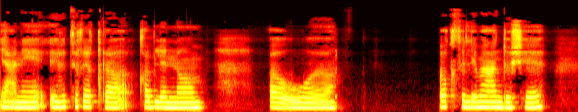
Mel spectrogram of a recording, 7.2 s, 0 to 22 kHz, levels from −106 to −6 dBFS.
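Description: At 4.17 to 4.21 s the speech is hit by damaged data in a compressed stream: corrupted bytes make the decoder misread frames and lose sync, producing a brief chirp, squawk, click or short hole. The waveform shows an abrupt discontinuity.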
